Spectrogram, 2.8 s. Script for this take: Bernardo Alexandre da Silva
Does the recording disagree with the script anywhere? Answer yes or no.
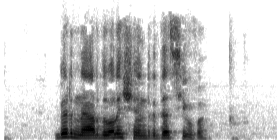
no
